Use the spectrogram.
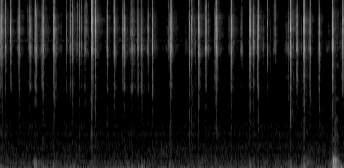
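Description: A small white plastic anti-stress fidget cube with black dots, held in both hands, has its buttons and switches clicked and flicked by fingertips. Several dozen quick, dry, bright plastic clicks come in irregular bursts, each dying away almost instantly, with a faint low handling thump near the start and end.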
